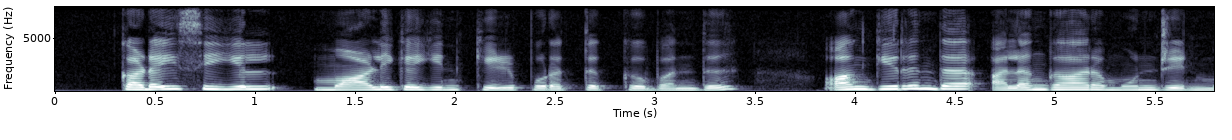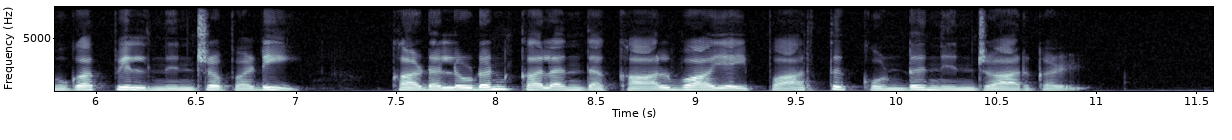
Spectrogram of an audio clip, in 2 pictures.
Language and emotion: Tamil, neutral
